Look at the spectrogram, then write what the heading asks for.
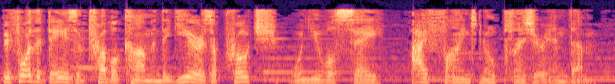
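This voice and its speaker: An actor voicing a solemn, wise teacher in a dramatized scripture reading, speaking in a measured, declamatory way. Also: male voice, mid-range voice, close to an everyday voice. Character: solemn male Teacher, wise biblical sage reflecting on life. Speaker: scripture reader. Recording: dull lo-fi audio over music.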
